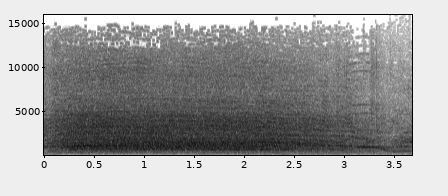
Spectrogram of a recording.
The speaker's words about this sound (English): So we thought it'd be fun if on the count of three, so you can hear your own voice and your own name on the podcast, we want everybody here to yell your own name as loud as you can.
